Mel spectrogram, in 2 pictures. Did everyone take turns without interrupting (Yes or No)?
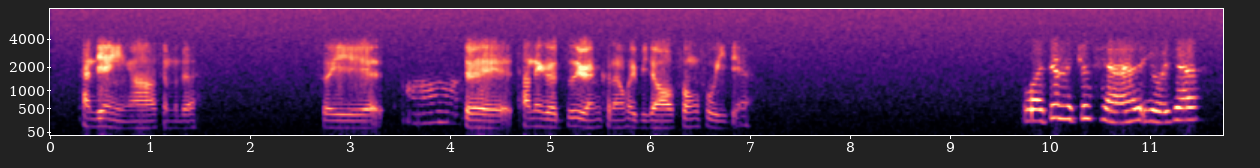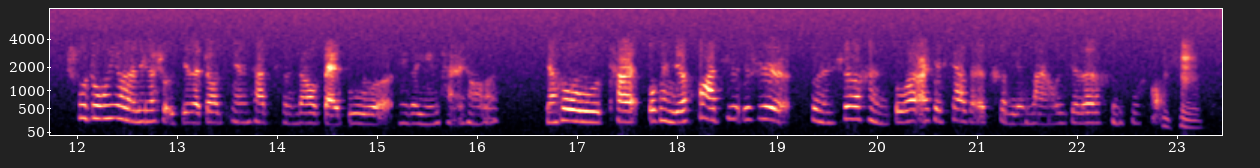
Yes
